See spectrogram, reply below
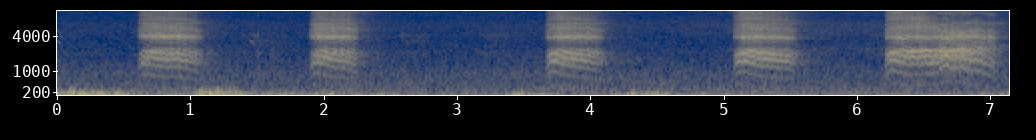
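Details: Five evenly spaced, coarse caws roughly every one and a half seconds from a crow feeding young in 2022, the final call the longest and loudest, with low rumbling noise underneath.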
